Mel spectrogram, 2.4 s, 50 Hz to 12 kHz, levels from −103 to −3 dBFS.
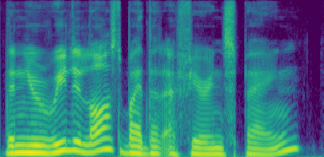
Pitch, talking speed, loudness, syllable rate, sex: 155 Hz, 220 wpm, -16 LUFS, 5.0 syllables/s, male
